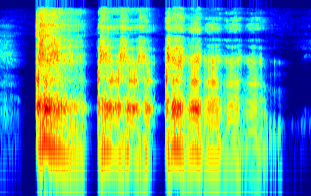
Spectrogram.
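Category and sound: human body sound, deliberate cough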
